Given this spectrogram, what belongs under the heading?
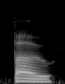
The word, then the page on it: beau: British English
